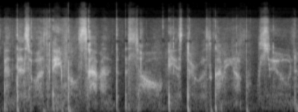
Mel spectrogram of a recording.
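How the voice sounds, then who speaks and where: An ASMR host from Ukraine, telling stories in a hushed whisper with frequent pauses between short phrases. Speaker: ASMR video host and storyteller. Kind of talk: whispered ASMR true crime storytelling.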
